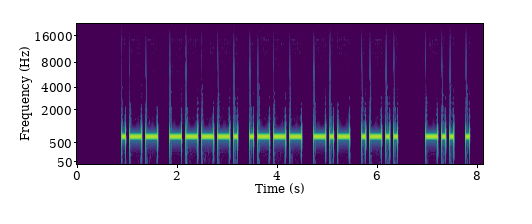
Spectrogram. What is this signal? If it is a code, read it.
Morse code, heard as a keyed tone, about 15 wpm, 700 Hz. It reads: W9JKL DE
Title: USA Callsign DE Callsign 15wpm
